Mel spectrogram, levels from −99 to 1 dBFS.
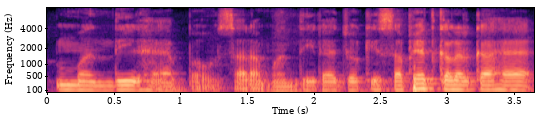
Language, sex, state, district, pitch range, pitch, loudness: Hindi, male, Jharkhand, Deoghar, 110-115 Hz, 115 Hz, -19 LUFS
